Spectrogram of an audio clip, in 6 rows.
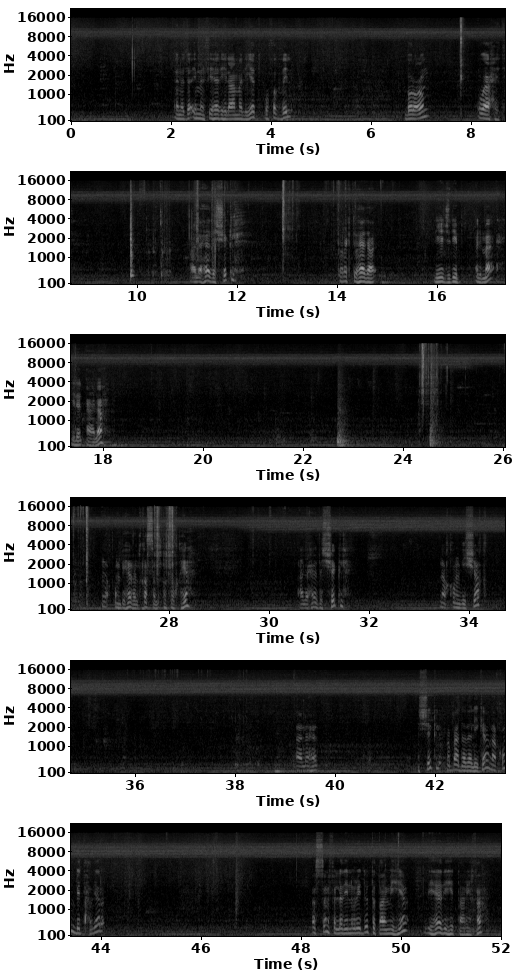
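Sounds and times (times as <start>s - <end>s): faint high-pitched hiss: 0.0s - 52.0s
insects chirring: 0.0s - 52.0s.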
